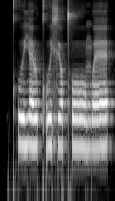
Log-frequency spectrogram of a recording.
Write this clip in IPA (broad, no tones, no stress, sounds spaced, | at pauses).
kʷʰ ɨ j ɛ ɹ kʷʼ ɨ xʲ ɔ t̪ʰ oː ŋʷ ɛː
